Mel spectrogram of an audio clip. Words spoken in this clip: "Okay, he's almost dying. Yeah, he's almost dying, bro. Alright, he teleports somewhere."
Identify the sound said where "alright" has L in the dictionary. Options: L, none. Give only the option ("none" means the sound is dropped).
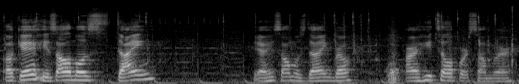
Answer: none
